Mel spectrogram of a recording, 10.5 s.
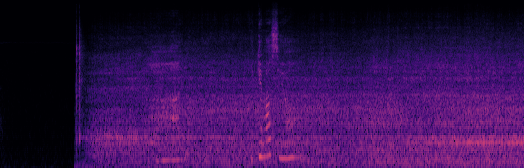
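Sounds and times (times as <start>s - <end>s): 
hair dryer drying hair: 1.6s - 5.0s, 5.6s - 10.4s
speech: 5.2s - 6.1s.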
